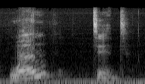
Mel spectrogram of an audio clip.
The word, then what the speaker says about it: wanted: Posso duplicar o som? Wanted? Não. Vai ganhar sílaba. Wanted.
